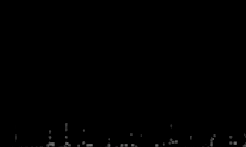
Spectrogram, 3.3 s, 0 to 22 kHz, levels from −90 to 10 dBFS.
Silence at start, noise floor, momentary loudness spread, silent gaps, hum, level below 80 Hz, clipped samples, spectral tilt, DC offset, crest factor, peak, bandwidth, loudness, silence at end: 0.6 s; -85 dBFS; 9 LU; none; none; under -90 dBFS; under 0.1%; 1.5 dB/octave; under 0.1%; 18 dB; -42 dBFS; 1.9 kHz; -61 LUFS; 0 s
